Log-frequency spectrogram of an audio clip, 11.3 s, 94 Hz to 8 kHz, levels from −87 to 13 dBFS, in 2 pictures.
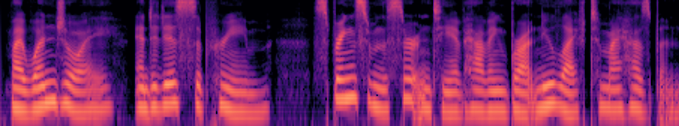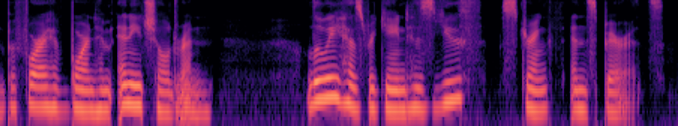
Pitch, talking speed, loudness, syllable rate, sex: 180 Hz, 180 wpm, -20 LUFS, 5.1 syllables/s, female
